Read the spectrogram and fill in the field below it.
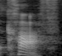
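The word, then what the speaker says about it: כ: a COFF COFF okay now cough can make two different sounds it's very very minor differences but a cough with a dot in it makes just a straight cup cup like a K or a like a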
